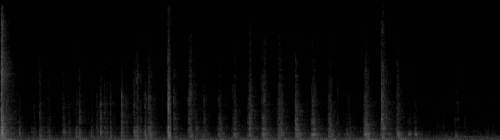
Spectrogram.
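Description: Very faint, irregular clicks and ticks of a screwdriver turning mounting screws into the range's sheet-metal control bracket, the sharpest about two seconds in, dying away about five seconds in.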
